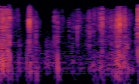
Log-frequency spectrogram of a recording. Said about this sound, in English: Here we go. Rippity, let me do my paper sound effects. You do it.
